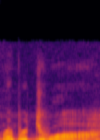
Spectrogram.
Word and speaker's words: repertoire: a lot better than I don't pronounce that word well it's a tough one it's got that French French the French part of the second half there yeah repertoire yeah yeah she can't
